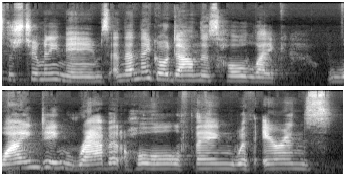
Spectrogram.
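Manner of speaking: usual speaking voice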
